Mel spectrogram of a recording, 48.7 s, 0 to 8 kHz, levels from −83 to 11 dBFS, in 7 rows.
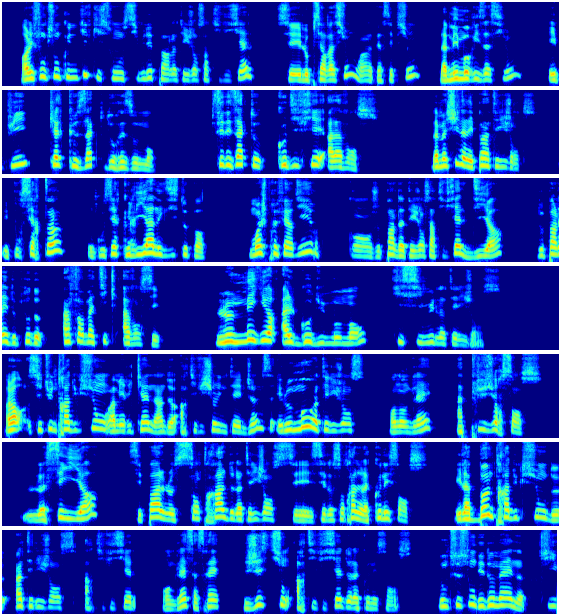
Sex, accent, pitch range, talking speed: male, French, 155-215 Hz, 155 wpm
